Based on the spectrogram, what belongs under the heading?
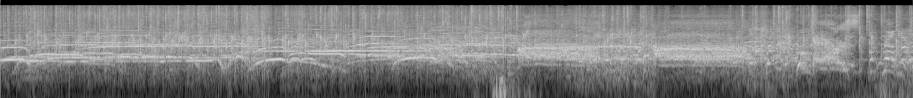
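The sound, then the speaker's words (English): At a stand-up comedy show, a big audience bursts into loud, sustained applause with cheering and whistling, a dense roar of clapping and raised voices that holds steady for about thirteen seconds before thinning slightly at the end. “Okay, all I need from you is a huge round of applause as you would for a man.”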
